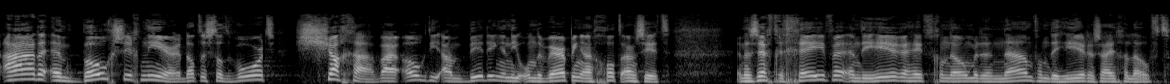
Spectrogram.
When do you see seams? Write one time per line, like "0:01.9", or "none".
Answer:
0:07.7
